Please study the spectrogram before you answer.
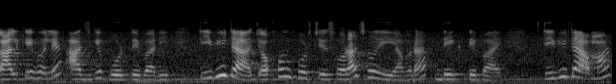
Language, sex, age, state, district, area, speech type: Bengali, female, 30-45, West Bengal, Paschim Medinipur, rural, spontaneous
